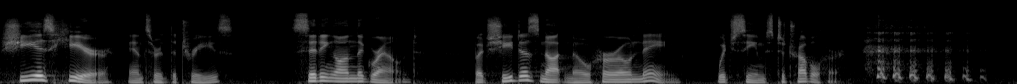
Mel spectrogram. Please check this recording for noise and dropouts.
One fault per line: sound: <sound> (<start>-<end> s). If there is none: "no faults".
sound: laugh (8.6-9.9 s)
